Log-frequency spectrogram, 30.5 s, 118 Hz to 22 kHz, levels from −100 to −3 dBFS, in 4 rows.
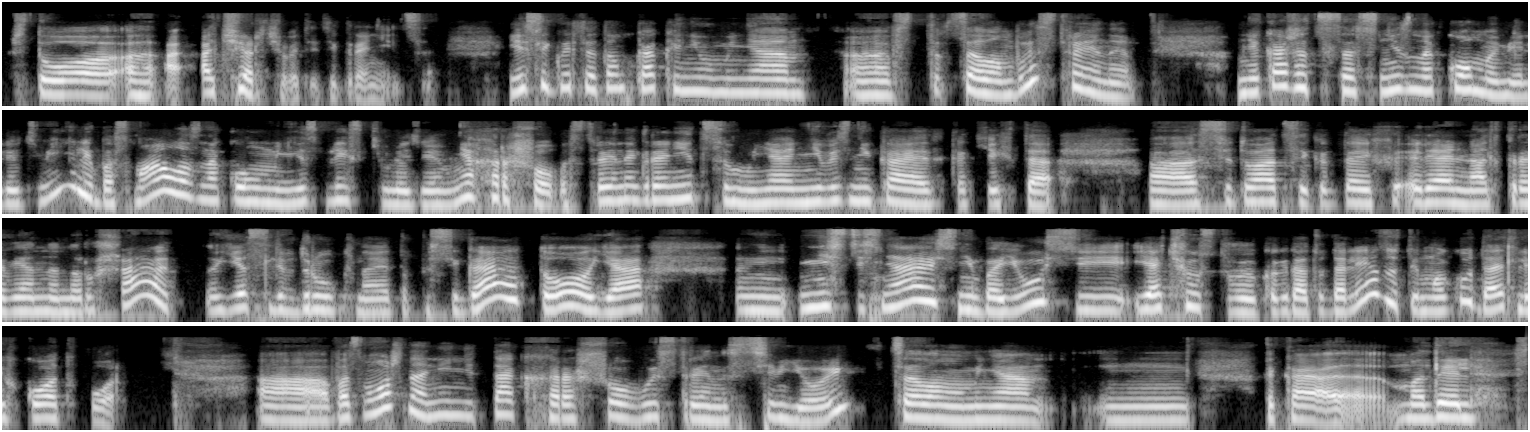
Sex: female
